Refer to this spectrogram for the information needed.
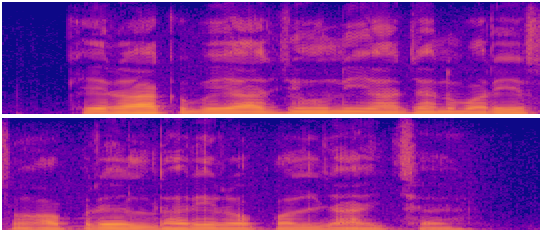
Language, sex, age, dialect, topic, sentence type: Maithili, male, 36-40, Bajjika, agriculture, statement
